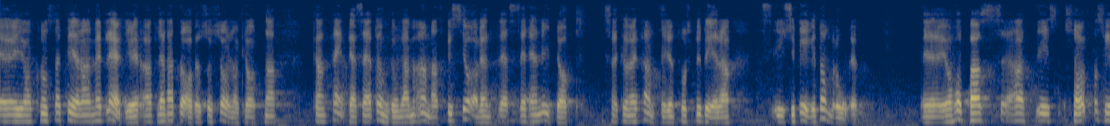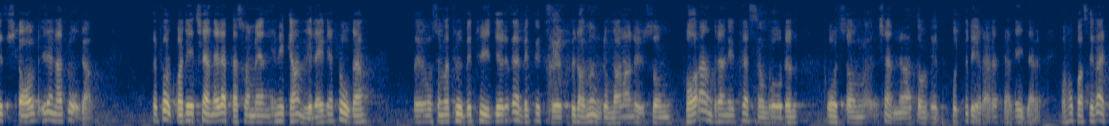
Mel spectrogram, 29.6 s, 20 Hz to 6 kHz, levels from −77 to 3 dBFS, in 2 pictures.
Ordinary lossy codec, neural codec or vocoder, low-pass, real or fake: none; codec, 44.1 kHz, 2.6 kbps, DAC; 5.4 kHz; fake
